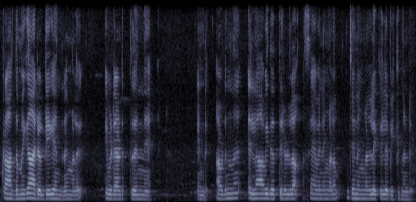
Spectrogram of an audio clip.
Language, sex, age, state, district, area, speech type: Malayalam, female, 30-45, Kerala, Kasaragod, rural, spontaneous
